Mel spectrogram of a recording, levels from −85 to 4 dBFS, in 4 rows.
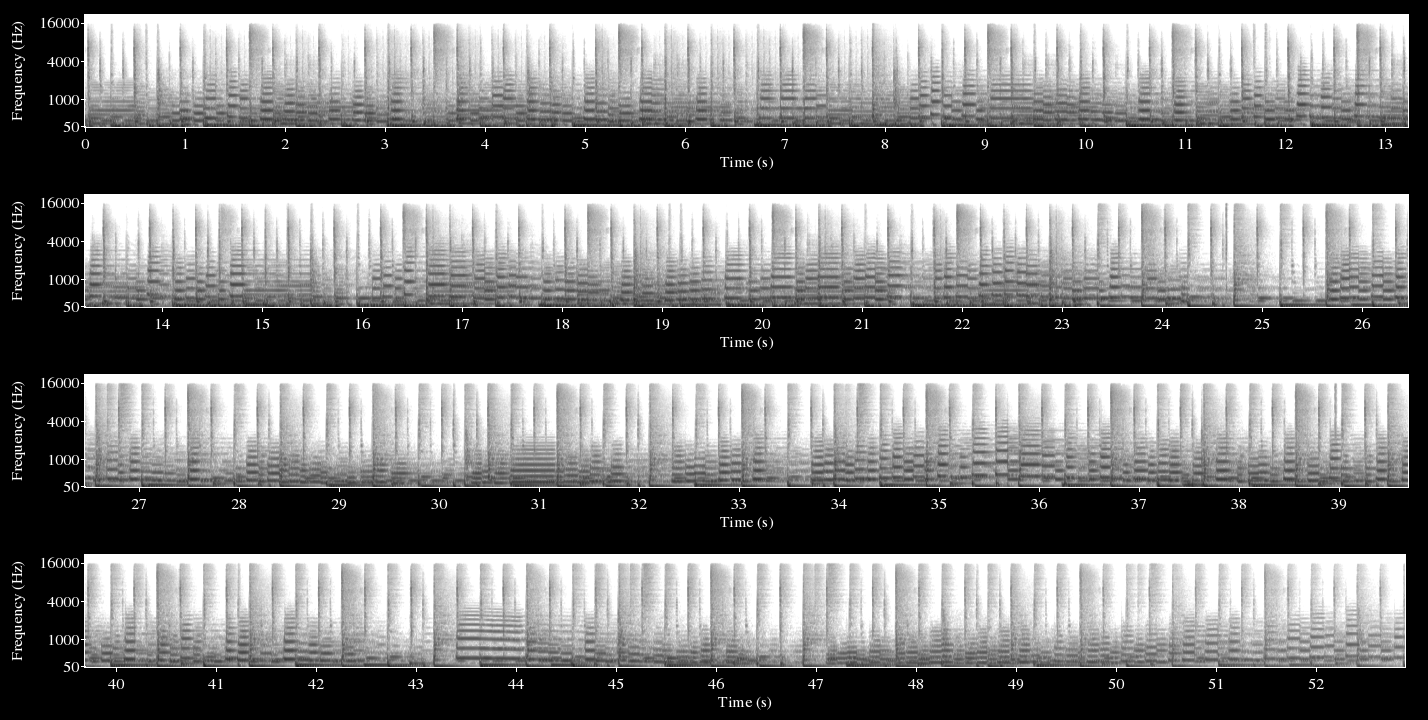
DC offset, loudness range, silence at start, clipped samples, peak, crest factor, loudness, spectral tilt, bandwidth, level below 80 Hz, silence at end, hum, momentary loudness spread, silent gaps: under 0.1%; 4 LU; 0 s; under 0.1%; -4 dBFS; 16 dB; -22 LUFS; -6.5 dB/octave; 16 kHz; -24 dBFS; 0 s; none; 6 LU; none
